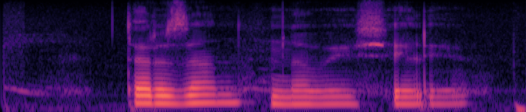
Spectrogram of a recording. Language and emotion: Russian, sad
